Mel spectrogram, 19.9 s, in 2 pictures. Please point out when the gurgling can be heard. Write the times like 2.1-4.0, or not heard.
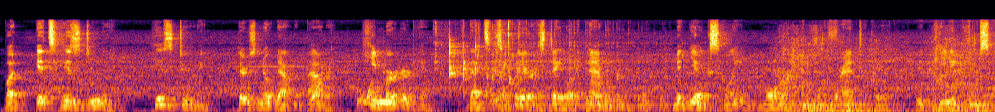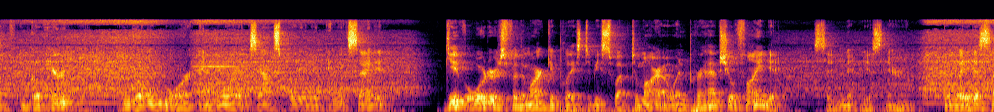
3.0-9.9.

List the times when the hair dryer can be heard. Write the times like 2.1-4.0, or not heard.
0.0-14.2, 17.6-19.8.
